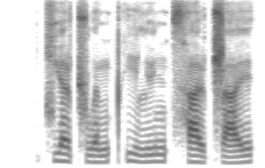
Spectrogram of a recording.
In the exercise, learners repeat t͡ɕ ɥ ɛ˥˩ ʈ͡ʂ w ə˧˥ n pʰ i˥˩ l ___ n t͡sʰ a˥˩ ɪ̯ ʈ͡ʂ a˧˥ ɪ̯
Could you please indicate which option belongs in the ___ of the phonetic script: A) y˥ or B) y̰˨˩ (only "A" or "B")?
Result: A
